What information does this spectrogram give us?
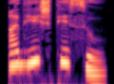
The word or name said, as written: ಅಧಿಷ್ಠಿಸು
